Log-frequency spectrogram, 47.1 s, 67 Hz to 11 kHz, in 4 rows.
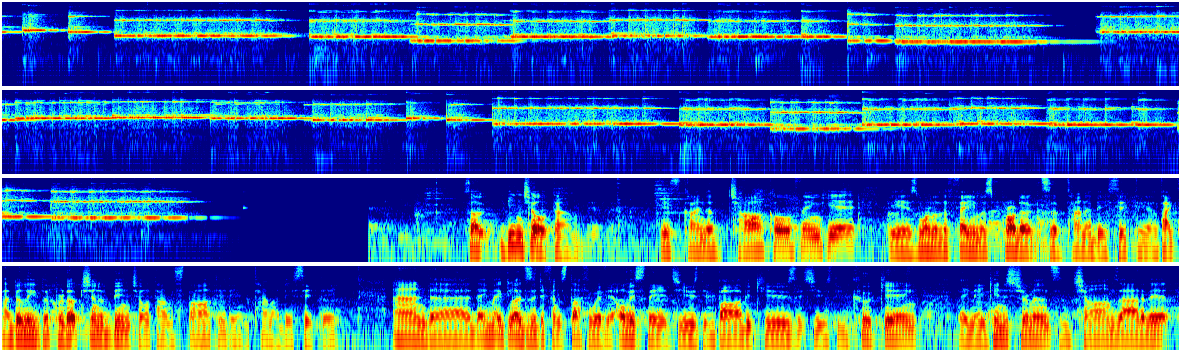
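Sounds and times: slow xylophone melody with mallets: 0.0s - 26.0s.

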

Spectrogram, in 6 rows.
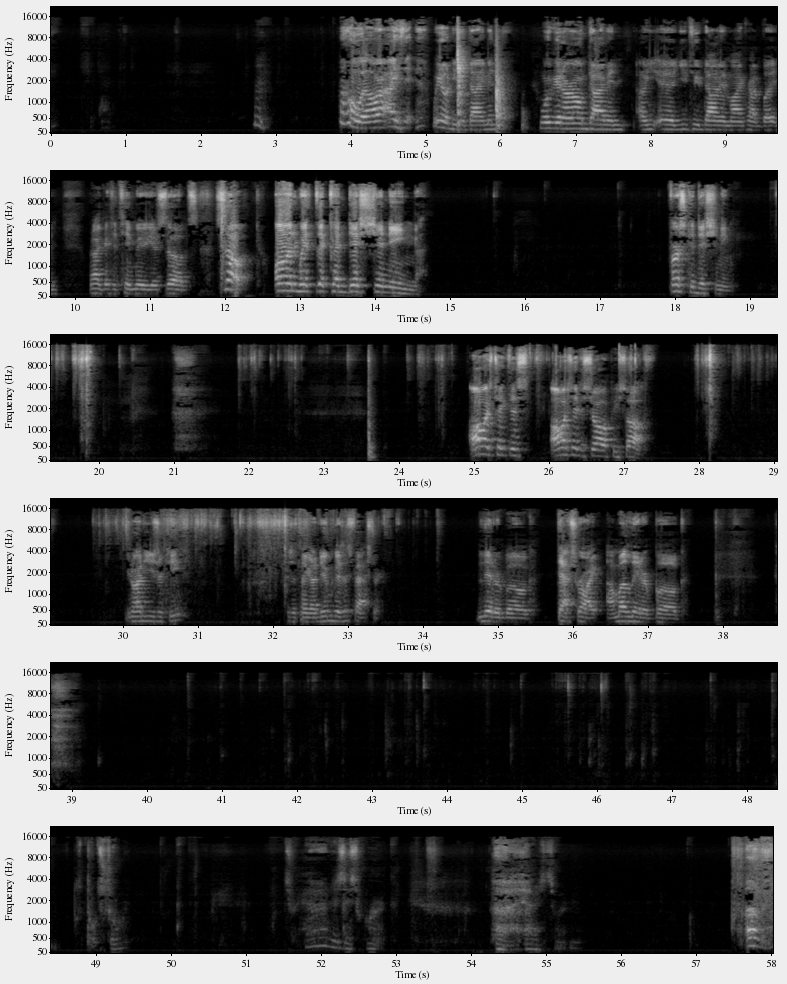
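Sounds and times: plastic wrapper crinkling: 19.3s - 20.1s, 21.9s - 22.8s, 24.1s - 26.3s, 27.9s - 32.6s, 57.5s - 58.0s.

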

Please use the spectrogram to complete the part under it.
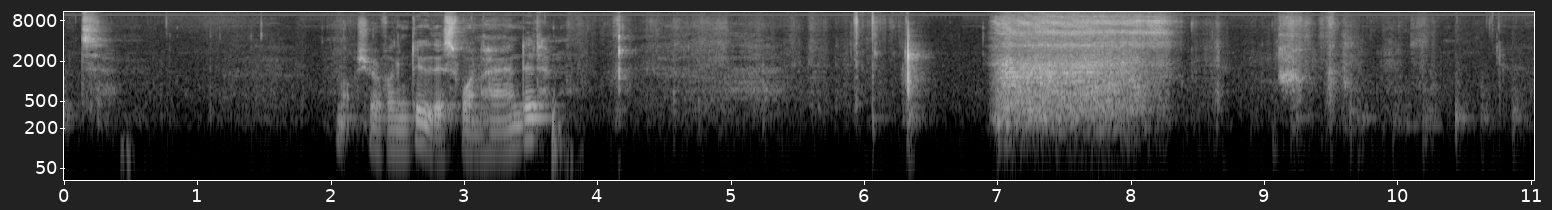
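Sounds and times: breath blown into balloon: 6.9s - 8.4s.

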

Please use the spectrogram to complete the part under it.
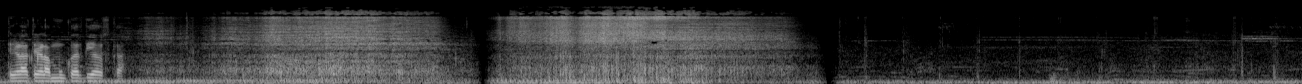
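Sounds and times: firework fountain hissing sparks: 1.3s - 8.3s.

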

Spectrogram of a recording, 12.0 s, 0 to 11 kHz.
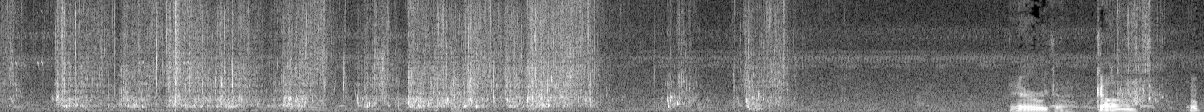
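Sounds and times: fish splashing at water surface: 0.0s - 8.0s, 11.1s - 11.7s.

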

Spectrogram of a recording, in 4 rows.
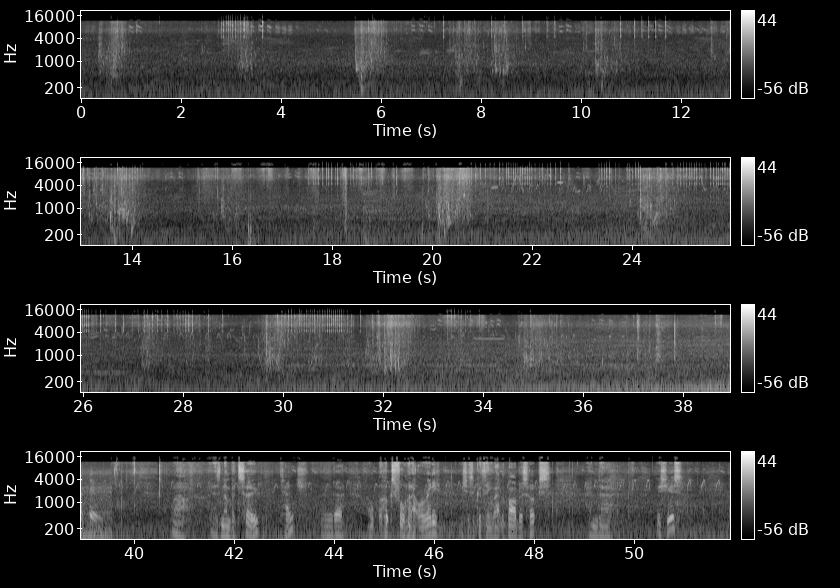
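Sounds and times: rapid ticking: 10.8s - 11.8s, 17.5s - 19.4s, 20.8s - 28.9s, 30.1s - 31.6s
fish splashing at surface: 19.8s - 21.3s, 23.8s - 25.6s, 29.5s - 33.7s, 34.7s - 35.8s.

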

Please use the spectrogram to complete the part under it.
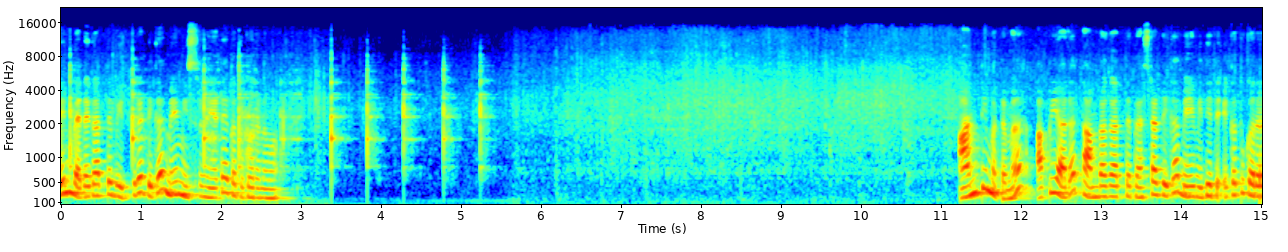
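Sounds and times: food sizzling: 0.0s - 15.0s
metallic clinks of pan on wok: 1.8s - 5.6s.

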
